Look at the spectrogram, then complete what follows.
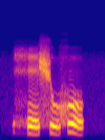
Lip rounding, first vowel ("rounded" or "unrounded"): unrounded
